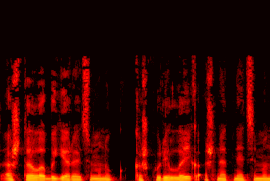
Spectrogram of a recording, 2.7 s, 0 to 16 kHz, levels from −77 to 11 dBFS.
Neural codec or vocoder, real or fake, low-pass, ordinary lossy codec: none; real; 14.4 kHz; MP3, 48 kbps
